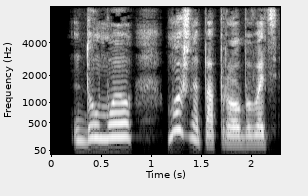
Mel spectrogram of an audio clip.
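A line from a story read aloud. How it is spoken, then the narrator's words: Confused, hesitant agreement. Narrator (Russian): растерянно согласилась Бриджит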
